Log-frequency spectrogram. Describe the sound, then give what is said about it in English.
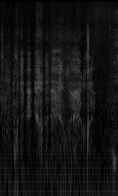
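Soft, breathy whispering and faint mouth movements come in quick rhythmic bursts as a man silently mouths words and counts syllables under his breath while composing a haiku, quiet. “he mouths what he's saying, so you can just hear his mouth moving and him counting.”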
